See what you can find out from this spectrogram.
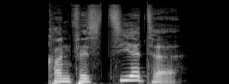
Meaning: inflection of konfiszieren: 1. first/third-person singular preterite 2. first/third-person singular subjunctive II
- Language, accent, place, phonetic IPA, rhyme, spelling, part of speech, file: German, Germany, Berlin, [kɔnfɪsˈt͡siːɐ̯tə], -iːɐ̯tə, konfiszierte, adjective / verb, De-konfiszierte.ogg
